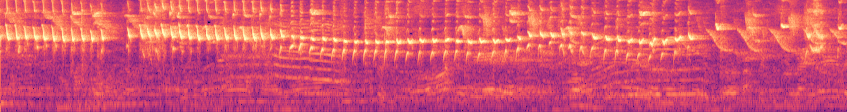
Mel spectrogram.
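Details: White-rumped shama, used for training other birds, singing mimicry of kapas tembak, cililin, lovebird and canary; a rapid, high, buzzy trill that falls slightly, pauses, restarts and ends in separate sharp chirps.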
